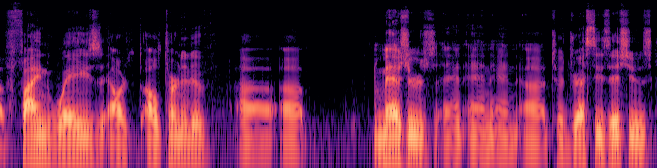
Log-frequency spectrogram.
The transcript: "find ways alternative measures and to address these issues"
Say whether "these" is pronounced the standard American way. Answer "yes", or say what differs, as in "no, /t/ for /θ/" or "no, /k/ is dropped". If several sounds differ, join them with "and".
yes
